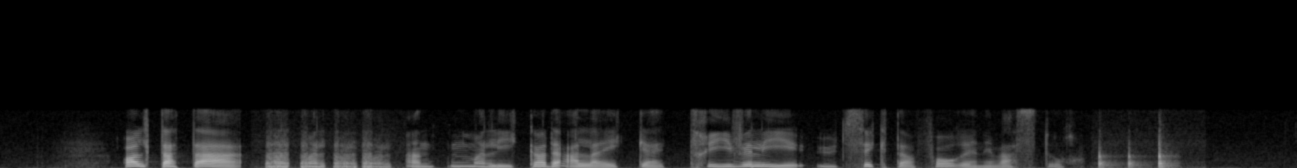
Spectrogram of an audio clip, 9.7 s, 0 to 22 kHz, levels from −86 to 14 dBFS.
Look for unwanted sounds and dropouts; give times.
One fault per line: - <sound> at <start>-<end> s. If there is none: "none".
- laugh at 2.0-2.9 s
- thud at 8.2-8.9 s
